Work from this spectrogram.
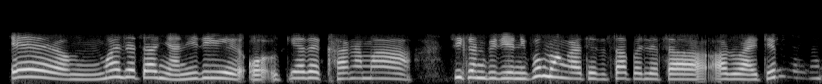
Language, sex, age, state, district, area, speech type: Nepali, female, 30-45, West Bengal, Alipurduar, urban, conversation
